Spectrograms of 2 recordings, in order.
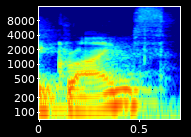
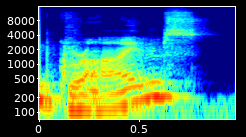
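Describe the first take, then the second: First: "Grimes" with the final s lisped to th; mock lisp. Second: Said in the usual way. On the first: Shown as a demonstration. Comic teasing the singer's lisp, "[name]" lisped as "Grimeth". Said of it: "She has a lisp". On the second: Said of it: "Should I say [name]?".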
